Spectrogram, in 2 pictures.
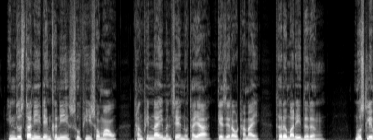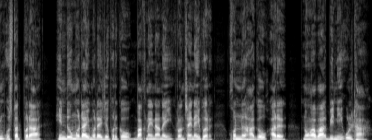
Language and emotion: Bodo, neutral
